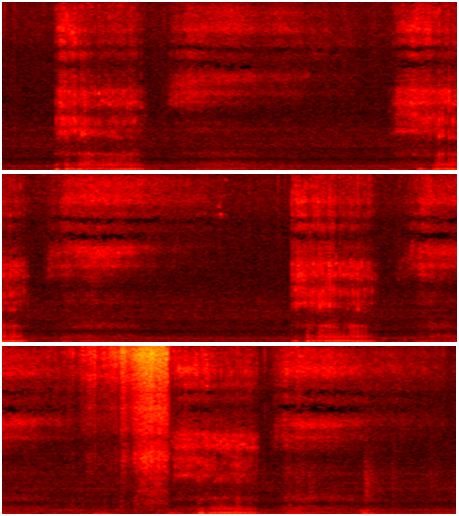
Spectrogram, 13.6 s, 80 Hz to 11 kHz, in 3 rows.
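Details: A 14-year-old Labrador snoring in sleep: slow, rhythmic snorting breaths, about 18 a minute, with a low rattle on each inhale.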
